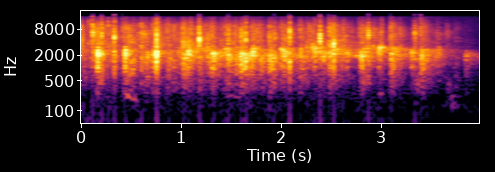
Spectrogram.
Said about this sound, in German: Ein Applaus.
